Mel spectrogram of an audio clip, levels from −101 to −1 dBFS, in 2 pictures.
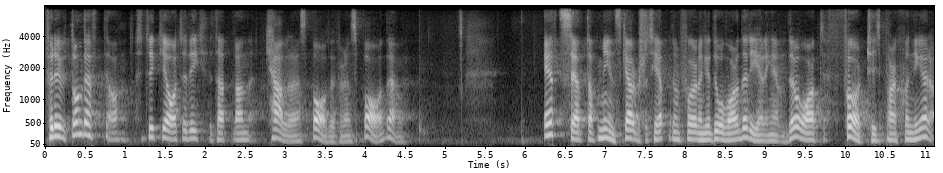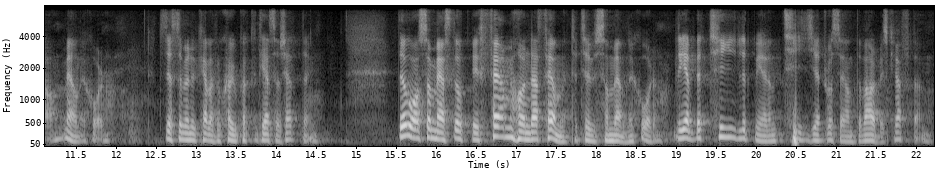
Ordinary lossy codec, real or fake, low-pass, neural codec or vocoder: none; fake; 7.2 kHz; codec, 16 kHz, 0.8 kbps, ZipCodec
